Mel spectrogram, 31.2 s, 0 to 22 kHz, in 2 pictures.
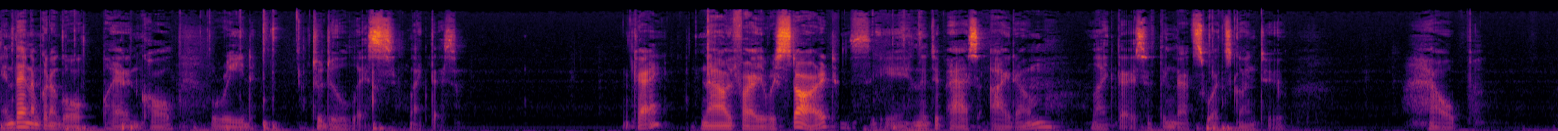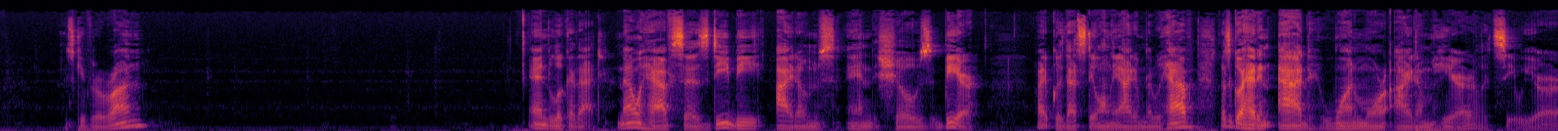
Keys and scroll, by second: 2.6 Return, 12.2 super+s, 16.6 ctrl+r.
